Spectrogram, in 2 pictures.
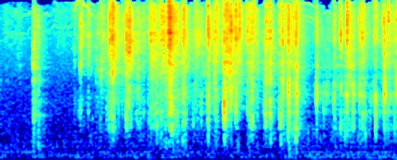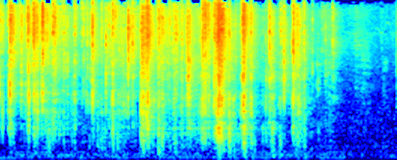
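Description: A foil wrapper crinkles and tears as it is torn open.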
